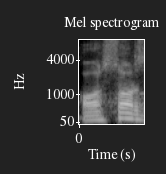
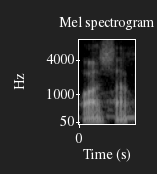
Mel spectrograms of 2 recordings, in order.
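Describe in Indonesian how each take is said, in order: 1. Vokalnya terdengar tebal dan membulat. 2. Vokalnya terdengar tipis dan terbuka.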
